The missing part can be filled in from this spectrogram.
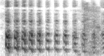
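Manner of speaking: a sudden high burst of laughter. Acted. Mother-in-law laughing off her daughter-in-law's taunt, high laugh.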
